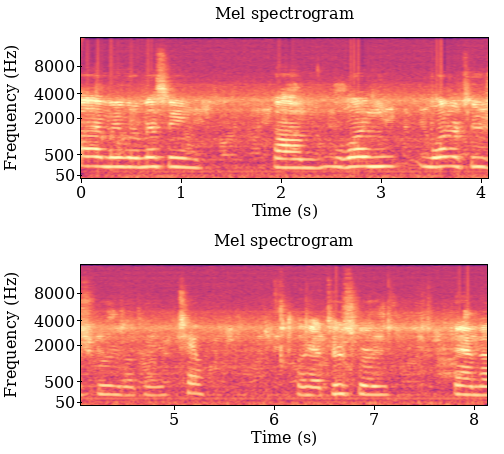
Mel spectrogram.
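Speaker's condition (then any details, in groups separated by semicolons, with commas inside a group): Cerebral palsy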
